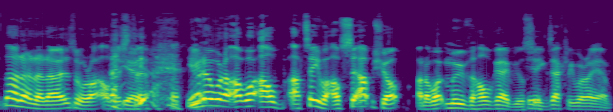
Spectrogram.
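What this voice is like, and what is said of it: Peter Crouch impression. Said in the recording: “how good that Peter Crouch impression was ... it was good, wasn't it? ... Very good.”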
